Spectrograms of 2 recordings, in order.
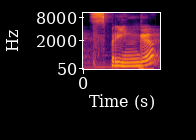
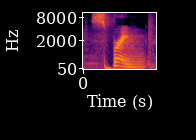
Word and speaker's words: spring: anche in questo caso attenzione alla pronuncia non è Spring ma è Spring Spring e la NG alla fine hanno proprio un suono nasale a me esce molto semplice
